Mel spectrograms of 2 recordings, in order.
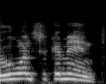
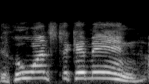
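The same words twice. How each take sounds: First: A repeated call to the cats, raised and pitched up. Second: Loud call to the cats, pitched up. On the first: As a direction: call the cats in again over the storm. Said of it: "I was banging on the door". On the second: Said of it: "And so I said". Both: Retold or imitated.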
